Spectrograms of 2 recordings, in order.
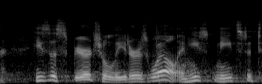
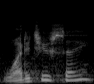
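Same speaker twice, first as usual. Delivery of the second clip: soft, higher-pitched fiancée voice; mock tender; 5 semitones higher, 9 dB quieter than usual. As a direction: ask it ever so sweetly, hushed and lifted. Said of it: "ever so tenderly and said".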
